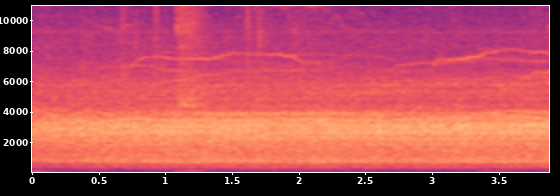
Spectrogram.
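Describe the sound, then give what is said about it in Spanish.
A huge crowd at Real Madrid's Bernabéu stadium whistles in protest, a dense, shrill wall of sound that holds steady and loud for the whole stretch, with no let-up or single voice standing out. “La gente sigue pitando, el malestar es máximo.”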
